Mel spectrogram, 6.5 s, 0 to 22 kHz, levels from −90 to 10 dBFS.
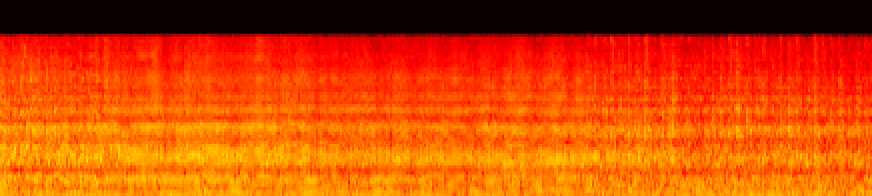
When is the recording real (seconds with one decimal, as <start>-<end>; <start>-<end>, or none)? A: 0.0-0.8; 4.4-6.5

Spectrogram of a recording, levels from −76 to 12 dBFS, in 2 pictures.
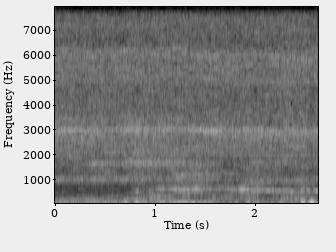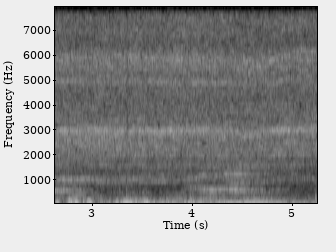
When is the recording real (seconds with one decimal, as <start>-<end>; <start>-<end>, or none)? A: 0.0-5.3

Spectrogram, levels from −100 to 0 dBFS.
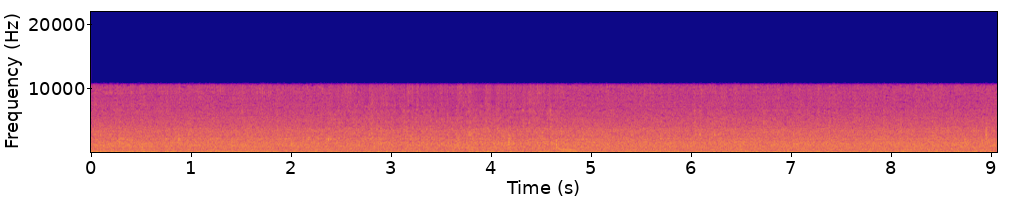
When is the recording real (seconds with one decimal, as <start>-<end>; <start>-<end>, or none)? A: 0.0-2.4; 4.7-9.1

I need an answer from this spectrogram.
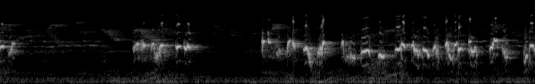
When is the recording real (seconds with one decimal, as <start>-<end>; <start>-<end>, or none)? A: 0.0-5.4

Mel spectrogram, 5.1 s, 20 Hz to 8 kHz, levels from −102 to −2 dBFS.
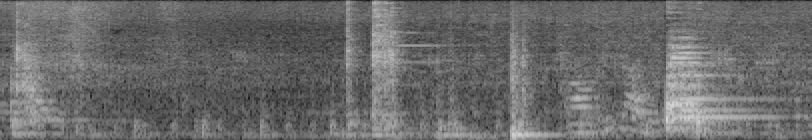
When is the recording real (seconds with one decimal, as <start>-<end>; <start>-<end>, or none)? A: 0.0-5.1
